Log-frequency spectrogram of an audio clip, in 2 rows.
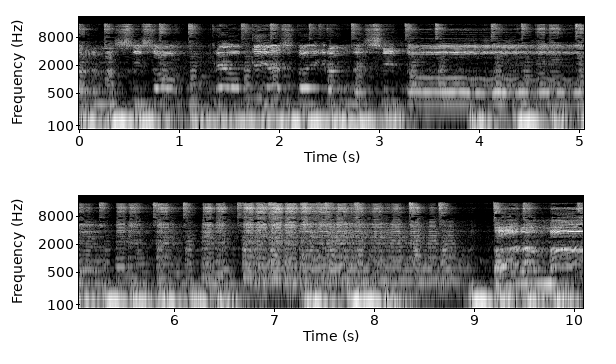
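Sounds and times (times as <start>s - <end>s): pulsing low bass beat: 0.0s - 3.3s, 3.9s - 6.7s, 7.3s - 10.0s
trumpets and trombones playing: 0.0s - 10.0s
drum kit: 4.0s - 10.0s.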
